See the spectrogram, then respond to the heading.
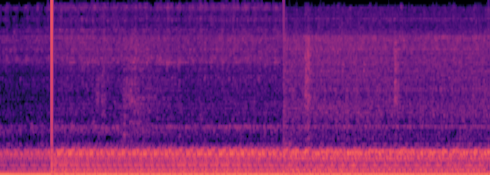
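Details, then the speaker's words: Exhaust pipe of an aftermarket Borla catback hitting the rear axle after the rear coilovers were lowered, recorded by a GoPro under the car while driving: two sharp metallic bangs over steady road rumble as the car goes over bumps. "There. I don't know if you guys could hear that, but that was the exhaust smacking on my axle every time I go over a little bump."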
